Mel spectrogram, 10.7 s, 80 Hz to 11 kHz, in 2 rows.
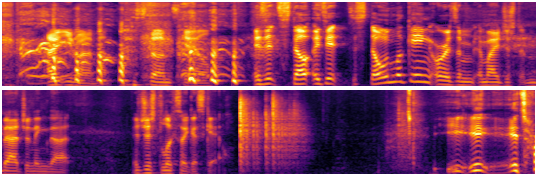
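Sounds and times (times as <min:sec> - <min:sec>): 
laughter: 0:00.0 - 0:02.8
speech: 0:00.4 - 0:07.9, 0:09.7 - 0:10.6
dice rattling on a table: 0:07.7 - 0:08.5.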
